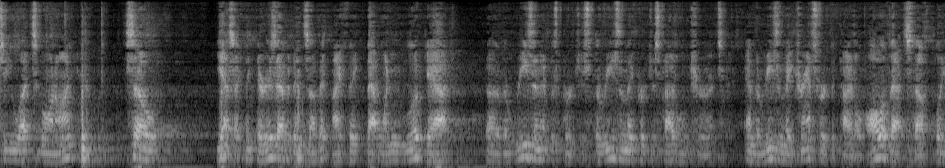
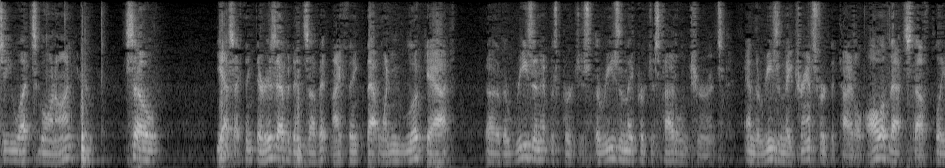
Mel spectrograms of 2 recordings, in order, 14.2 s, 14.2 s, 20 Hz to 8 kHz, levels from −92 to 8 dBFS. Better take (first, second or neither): second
